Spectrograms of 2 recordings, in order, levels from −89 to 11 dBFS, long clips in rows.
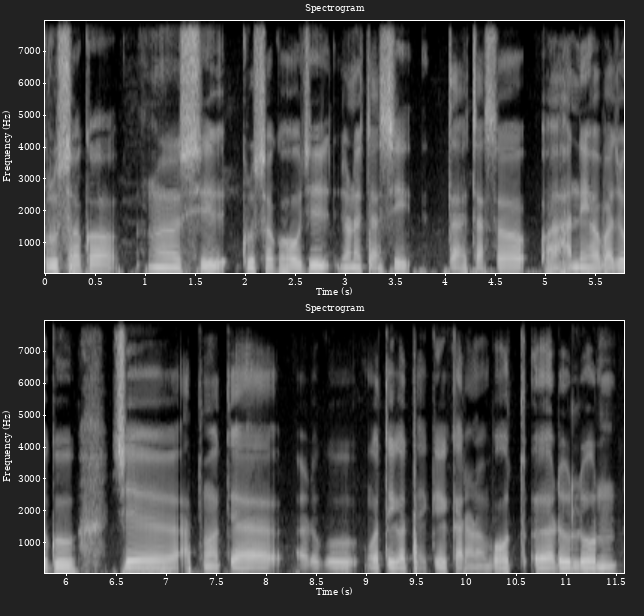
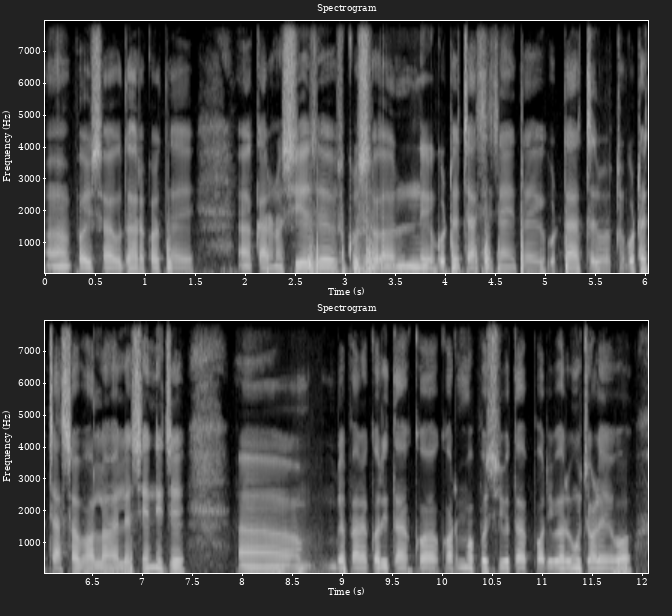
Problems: none marked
